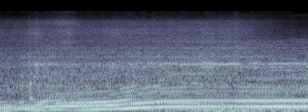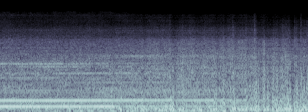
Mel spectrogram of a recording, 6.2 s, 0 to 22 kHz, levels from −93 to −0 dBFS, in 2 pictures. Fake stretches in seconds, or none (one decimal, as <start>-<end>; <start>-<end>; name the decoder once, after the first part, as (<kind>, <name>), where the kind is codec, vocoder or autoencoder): 0.0-6.2 (autoencoder, DAC-VAE)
